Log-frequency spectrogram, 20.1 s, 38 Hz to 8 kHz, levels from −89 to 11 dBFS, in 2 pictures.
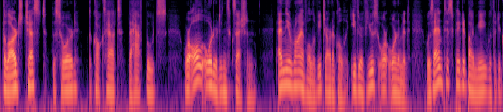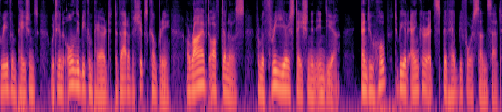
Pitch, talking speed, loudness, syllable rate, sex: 105 Hz, 205 wpm, -22 LUFS, 6.2 syllables/s, male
